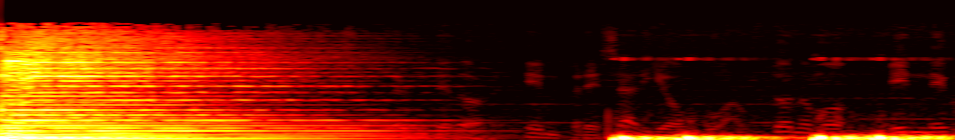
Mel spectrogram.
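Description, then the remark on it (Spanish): A resonant tone fades into silence, then deep, muffled heartbeat thumps arrive, two loud, booming beats about a second apart. “Escucha el latido de los mercados en Capital Radio.”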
